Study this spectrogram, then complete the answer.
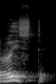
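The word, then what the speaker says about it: wrist: इसको क्या पढ़ते रिस्ट डब्लू को साइलेंट करेंगे आर से होता है र देखिएगा आर से होता है र लिखेंगे आई का प्रयोग छोटी की मात्रा ए से आधा स होता है टी से ट तो क्या पढ़ेंगे आर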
